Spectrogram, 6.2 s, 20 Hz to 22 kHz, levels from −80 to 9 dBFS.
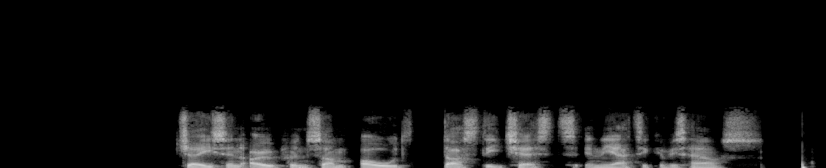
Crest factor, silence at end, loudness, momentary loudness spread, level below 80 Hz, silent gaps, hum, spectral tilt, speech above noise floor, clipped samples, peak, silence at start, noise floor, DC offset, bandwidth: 16 dB; 0.15 s; -18 LUFS; 9 LU; -50 dBFS; none; none; -4 dB/octave; 70 dB; under 0.1%; -2 dBFS; 1.35 s; -88 dBFS; under 0.1%; 8.2 kHz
